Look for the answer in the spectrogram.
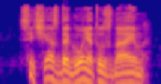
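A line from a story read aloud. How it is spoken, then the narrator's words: Grumble. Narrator (Russian): пробурчал Якоб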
